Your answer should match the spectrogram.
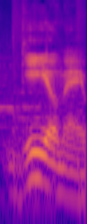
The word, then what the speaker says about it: Guillaume: Guillaume with a hard G. Oh, it's a double L.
